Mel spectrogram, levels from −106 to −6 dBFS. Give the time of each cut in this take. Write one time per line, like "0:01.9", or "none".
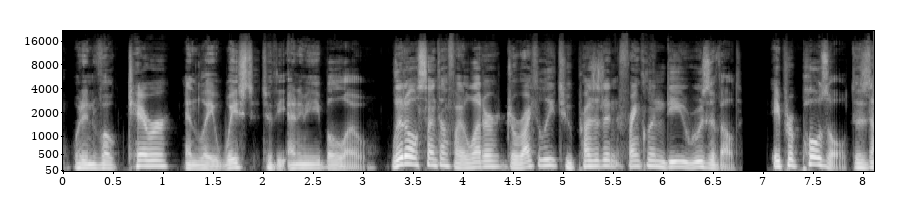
0:03.2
